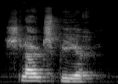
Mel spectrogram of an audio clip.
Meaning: sphincter (band of muscle)
- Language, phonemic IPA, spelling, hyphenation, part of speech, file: Dutch, /ˈslœy̯t.spiːr/, sluitspier, sluit‧spier, noun, Nl-sluitspier.ogg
